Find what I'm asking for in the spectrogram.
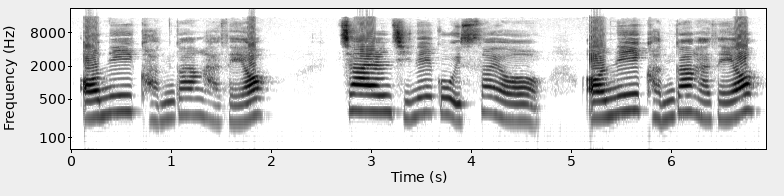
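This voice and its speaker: Woman teacher going over korean phrases, asks lots of questions, kinda high voice. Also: darkish tone. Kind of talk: explaining Korean phrases in Vietnamese.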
